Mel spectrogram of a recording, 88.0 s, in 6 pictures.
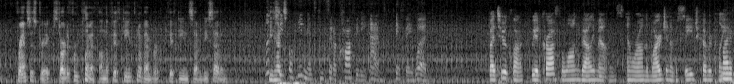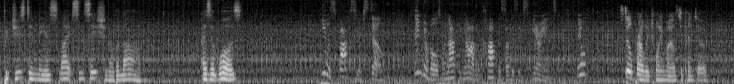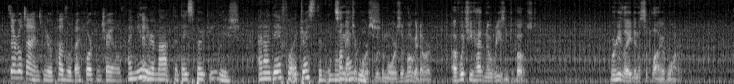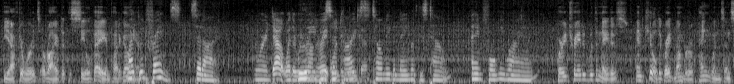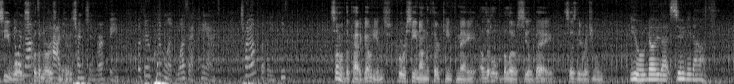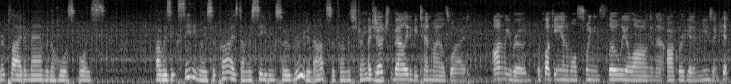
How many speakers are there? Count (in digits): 4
